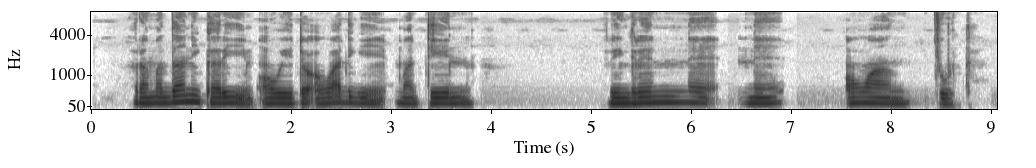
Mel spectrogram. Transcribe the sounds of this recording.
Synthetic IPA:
ɾamad̪anikaɾimɔ̰wɪtɔ̰ʔɔwa̰dɡɪ̰matɪn | ɾiŋɡɾeɛ | nɛ | ɔwaŋ | t͡ʃʊt̪

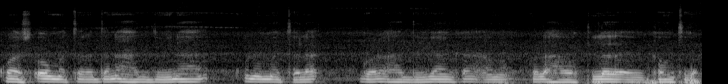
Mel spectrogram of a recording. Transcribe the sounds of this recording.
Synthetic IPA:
kʰʊwaːsɔːmɐt̪ʰɐlɐd̪ɐnɐɦɐd̪ɐd̪ɔnɐɦɐ | kʰʊnɐmɐt̪ʰɐlɐ | ɡɔlɐɦɐd̪ɛːɣaːŋkʰɐːmɐɡ̥ɔlɐɦɐwɑkʰɪlɐðɐɛkʰawʊnt̪ʰɪɣɐ

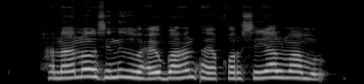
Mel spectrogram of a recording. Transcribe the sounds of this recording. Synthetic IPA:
ħɑnaːnɔðɐʃɪnɪðʊwɑħɑjʊbaːɦɐnt̪ʰɐɦɛjqɔrʃɐjaːlmaːmʊl

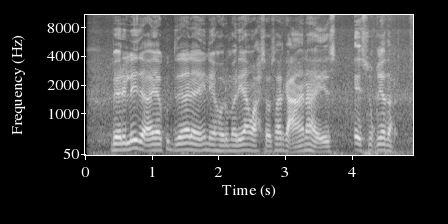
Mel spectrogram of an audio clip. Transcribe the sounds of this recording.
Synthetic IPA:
bɛːɾɪlɛjðɐɐjaːkʰʊd̪ɐðaːlɐjɐɪnɛjɦɔrmɐɾɪjaːnwɑħsɔːsaːrkʰɐʕɑːnɐɦɐɛːsuːqjɐðɐ

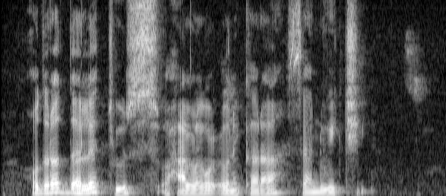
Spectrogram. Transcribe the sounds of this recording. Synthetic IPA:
χʊ̰d̪ɾɐd̪ɐlɛt̪ʰuswɑ̰ħɑ̰ːlɐɣʊʕʊnɪkʰɐɾaːsanwit͡ʃɪ

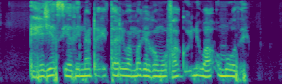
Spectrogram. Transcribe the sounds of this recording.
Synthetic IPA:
ɛheɾiasjaðenadaɣetaɾewamaɣeɣɔmofaɡoinewaʔomoðe

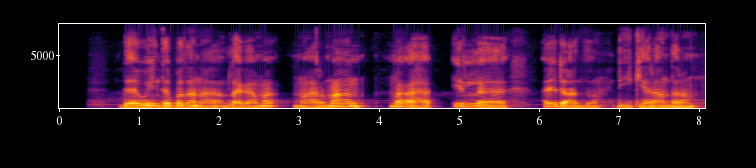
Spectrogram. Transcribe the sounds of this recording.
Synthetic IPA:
d̪aːwɛjnt̪ʰɐbɐðɐnalɐɣɐ | maːrmaːn | mɐʔɐɦɐ | ʔɪlːaː | ɛjɖɑʕd̪ɔɖiːkʰjɐɾaːnd̪ɐɾɐn

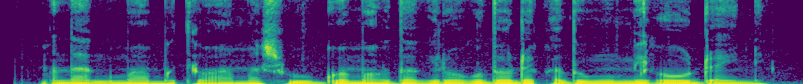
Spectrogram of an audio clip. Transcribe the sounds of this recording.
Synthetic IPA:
maðaɡumamutewamaʃuɡuamahuðaɣiɾoːɣuðɔdekaðumumiɣadaine

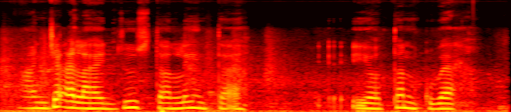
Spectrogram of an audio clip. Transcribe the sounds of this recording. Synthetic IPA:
wɑħɑːnt͡ʃɛʕɛlɐɦɛjd̪t͡ʃuːst̪ʰɐliːnt̪ʰɐ̰ʔɐ | ḭjɔt̪ʰɐnqʊβaːħ

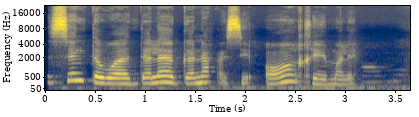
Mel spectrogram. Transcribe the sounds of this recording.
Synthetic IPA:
sɪnt̪ʰɐwɑːd̪ɐlaːɡɐnɑʕsɪ̰ʔɔːχiːmɐlɛ

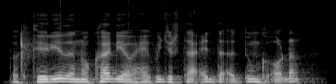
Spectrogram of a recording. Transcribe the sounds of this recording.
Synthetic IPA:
b̥ɐkt̪ʰɛːɾɪjɐðɐnɔːkʰaːɖɪɐwɑħɑjkʰʊt͡ʃɪrt̪ʰaːʕɪd̪ːɐʔɐd̪uːŋkʰɐʔɔːɖɐn

